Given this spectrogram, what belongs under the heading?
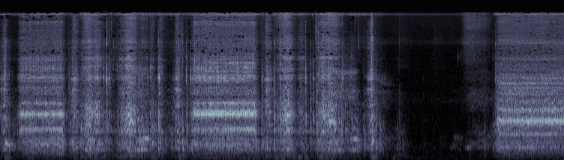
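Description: A Cricut Joy machine cuts a Mother's Day card with a rapid buzzing, whirring motor in repeated bursts that stops briefly for a near-silent pause, then starts again.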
